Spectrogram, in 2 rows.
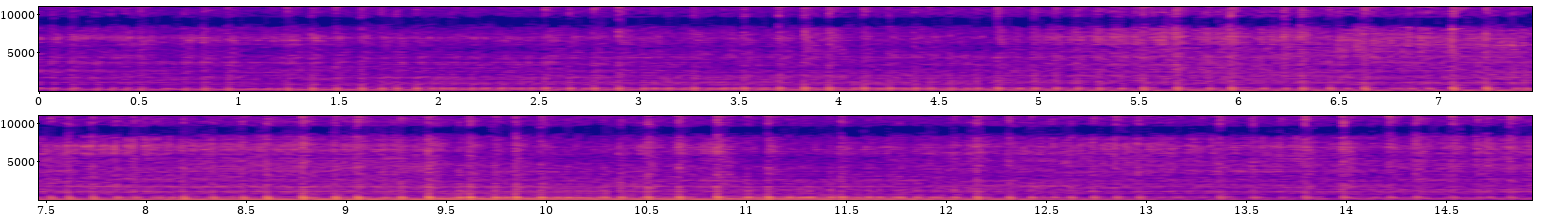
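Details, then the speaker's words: Suzuki PE175 two-stroke after FMF silencer install; crisp, ringing crackle swelling with throttle blips and settling back cleanly; pulls evenly, healthy, not much different from stock when heard in the garage. "So, honestly, sitting here in the garage, it doesn't sound as different"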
